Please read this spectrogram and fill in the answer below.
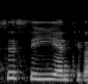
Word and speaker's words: scent: 여기에서 scent가 scent로 해서 s가 묵음이고 향기라는 뜻입니다.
